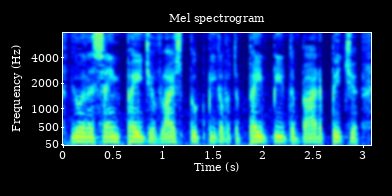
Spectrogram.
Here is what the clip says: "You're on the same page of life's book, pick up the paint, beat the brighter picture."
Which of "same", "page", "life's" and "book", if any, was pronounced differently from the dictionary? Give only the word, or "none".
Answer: none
